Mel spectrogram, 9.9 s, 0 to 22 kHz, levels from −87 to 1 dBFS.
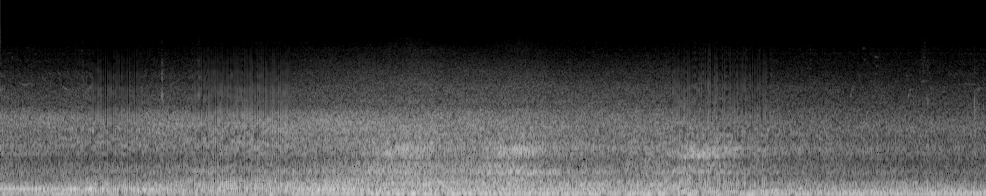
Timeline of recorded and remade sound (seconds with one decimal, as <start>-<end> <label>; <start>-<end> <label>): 0.0-0.9 recorded; 0.9-1.4 remade; 1.4-1.9 recorded; 1.9-2.9 remade; 2.9-6.7 recorded; 6.7-7.7 remade; 7.7-9.9 recorded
